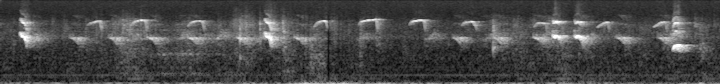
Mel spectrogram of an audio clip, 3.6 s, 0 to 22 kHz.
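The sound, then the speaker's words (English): A rapid series of sharp, high alarm calls from one numbered, tracked bird repeats throughout, mixed with other birds chirping over a low background rumble; no one speaks. “327, alarm by 33.”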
